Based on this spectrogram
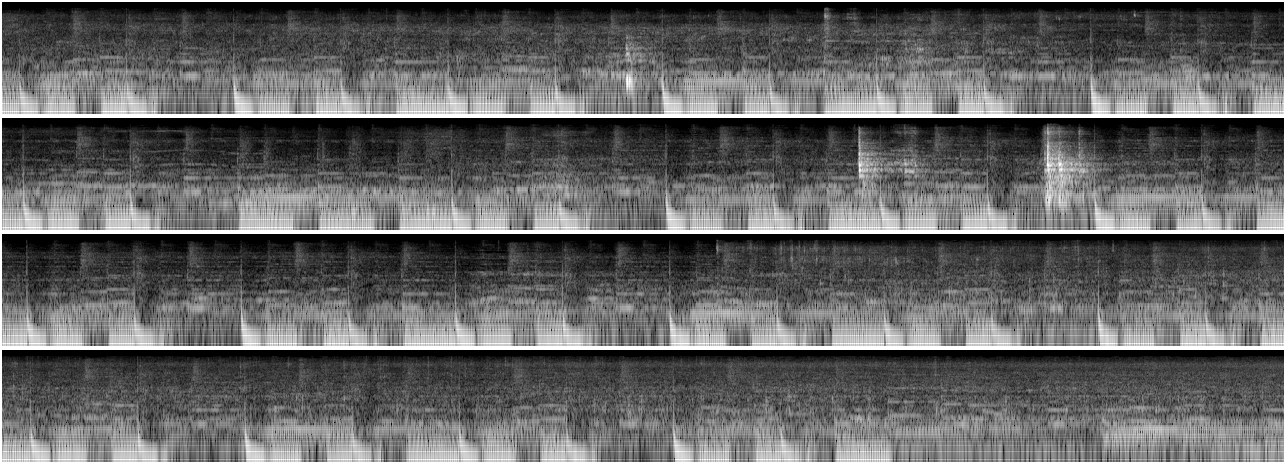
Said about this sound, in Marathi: बघा अशा प्रकारे आपण सर्व मोमोज तळून घेऊ.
